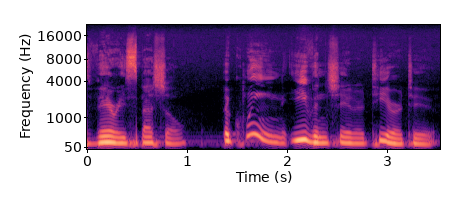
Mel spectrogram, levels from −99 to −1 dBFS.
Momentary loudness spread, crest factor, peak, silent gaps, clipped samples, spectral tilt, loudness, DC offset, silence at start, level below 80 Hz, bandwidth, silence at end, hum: 10 LU; 16 dB; -10 dBFS; none; under 0.1%; -5.5 dB/octave; -27 LUFS; under 0.1%; 0 s; -82 dBFS; 18.5 kHz; 0.05 s; none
